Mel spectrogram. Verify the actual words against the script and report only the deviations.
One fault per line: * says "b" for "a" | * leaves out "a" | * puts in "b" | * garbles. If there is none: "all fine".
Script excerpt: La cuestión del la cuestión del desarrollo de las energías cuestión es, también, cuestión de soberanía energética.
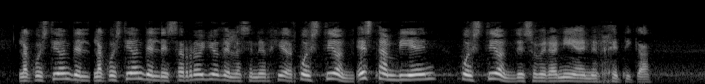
all fine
